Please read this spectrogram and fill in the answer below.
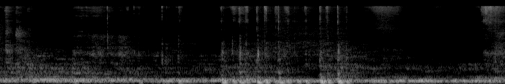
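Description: Typing on a computer keyboard: a quick run of irregular key clicks over a steady low hum.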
